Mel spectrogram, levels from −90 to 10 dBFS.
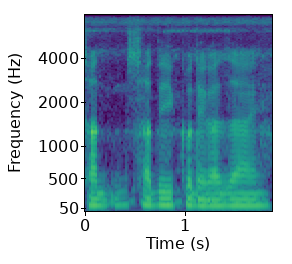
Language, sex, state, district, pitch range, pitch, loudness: Chakma, male, Tripura, Dhalai, 90-100 Hz, 95 Hz, -22 LUFS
